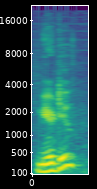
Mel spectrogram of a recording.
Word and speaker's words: Mridu: So Mirdu? Yeah, essentially think of redo, but with an M in front. Mridu.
